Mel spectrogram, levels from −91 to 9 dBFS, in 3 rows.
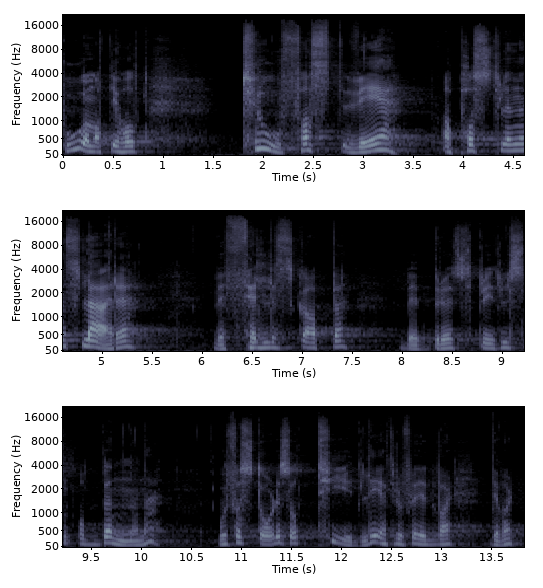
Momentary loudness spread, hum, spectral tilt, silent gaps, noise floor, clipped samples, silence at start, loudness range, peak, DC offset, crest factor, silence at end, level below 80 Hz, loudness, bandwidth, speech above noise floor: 16 LU; none; -4 dB/octave; none; -70 dBFS; under 0.1%; 0 s; 6 LU; -18 dBFS; under 0.1%; 24 dB; 0.05 s; -84 dBFS; -41 LUFS; 19 kHz; 29 dB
